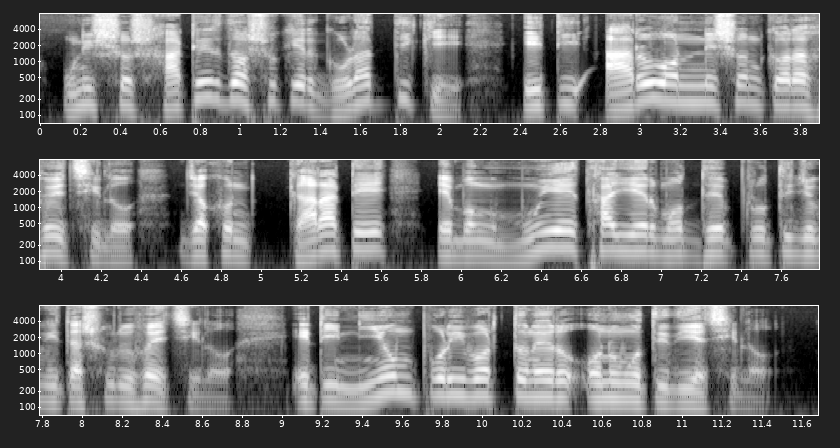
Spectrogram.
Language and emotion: Bengali, neutral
